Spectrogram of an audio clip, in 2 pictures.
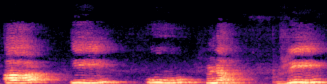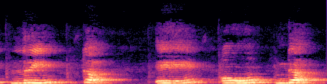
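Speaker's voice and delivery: each sound said clearly and separately; careful pronunciation. Shown as a demonstration. Teacher pronouncing each letter for students, clear and separate. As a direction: sound out every letter distinctly for the class. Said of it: "आप लोगों के सामने उच्चारित करती हूँ".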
